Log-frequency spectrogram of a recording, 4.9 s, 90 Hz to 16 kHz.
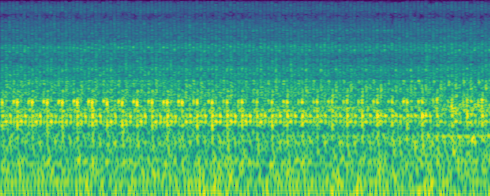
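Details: Diesel horsebox that lacked power on hills, mid-service with no engine lights on: morning idle with an even, regular clatter of about 200 pulses a minute, no hunting or misfire. Normal diesel idle.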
